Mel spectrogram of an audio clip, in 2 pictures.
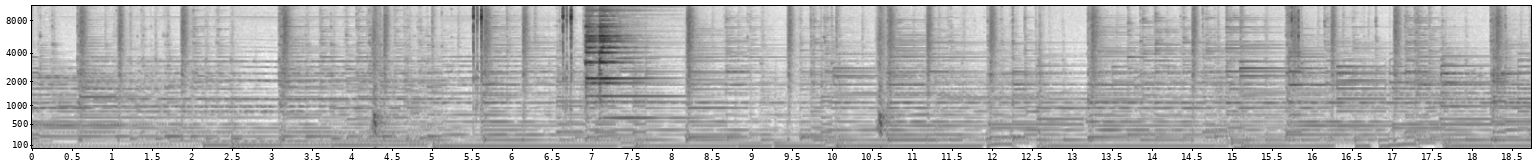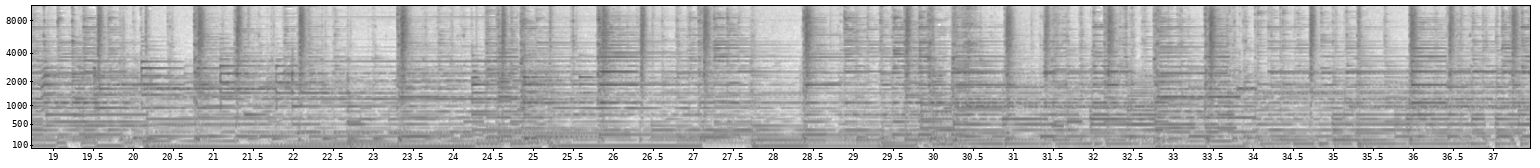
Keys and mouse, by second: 0.3 click, 1.9 click, 3.2 click, 3.4 click, 10.0 click, 10.2 click, 12.0 click, 12.0 click, 16.1 click, 17.0 click, 17.5 click, 26.7 click, 29.1 ctrl+g, 30.3 click, 31.1 ctrl+s.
